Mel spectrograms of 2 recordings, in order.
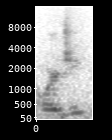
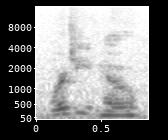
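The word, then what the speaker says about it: Orji: catherine lankford charlie plummer yvonne orgy orgy but if you mispronounce it it comes out wrong haley law piper and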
